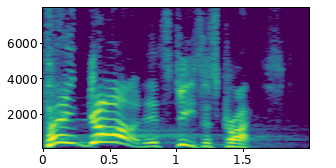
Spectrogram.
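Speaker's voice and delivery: put-on high, slow, drawn-out, joyful, thrilled shout. Speaker reading Scripture acts out the writer of Romans: acting out a shout. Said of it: "almost like he shouts out".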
